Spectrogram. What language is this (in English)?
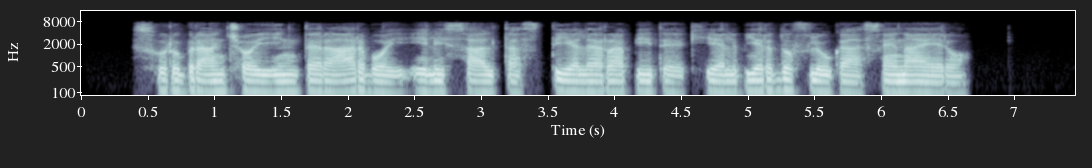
Esperanto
